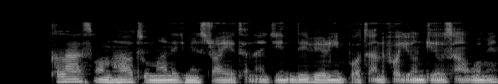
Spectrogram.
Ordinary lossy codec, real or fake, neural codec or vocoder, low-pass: none; real; none; 7.2 kHz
